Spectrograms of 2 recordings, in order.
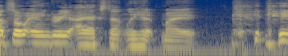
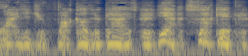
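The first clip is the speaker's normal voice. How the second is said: mock whisper, quieter; 4 dB quieter than usual. Speaker retelling what a man said during sex, imitating his whispering. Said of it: "He's like whispering throughout the whole thing".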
